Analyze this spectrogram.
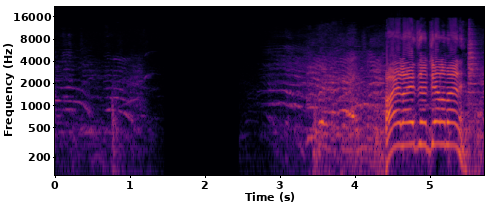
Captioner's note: crowd chatter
